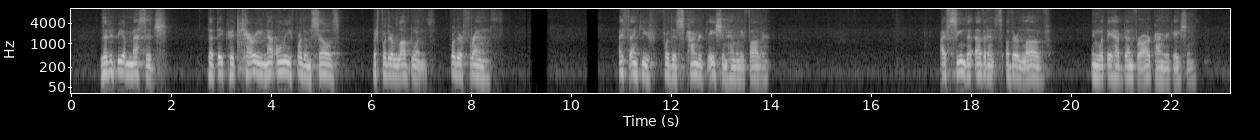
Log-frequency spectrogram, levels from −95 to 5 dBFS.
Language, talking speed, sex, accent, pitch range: English, 115 wpm, male, American, 110-130 Hz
